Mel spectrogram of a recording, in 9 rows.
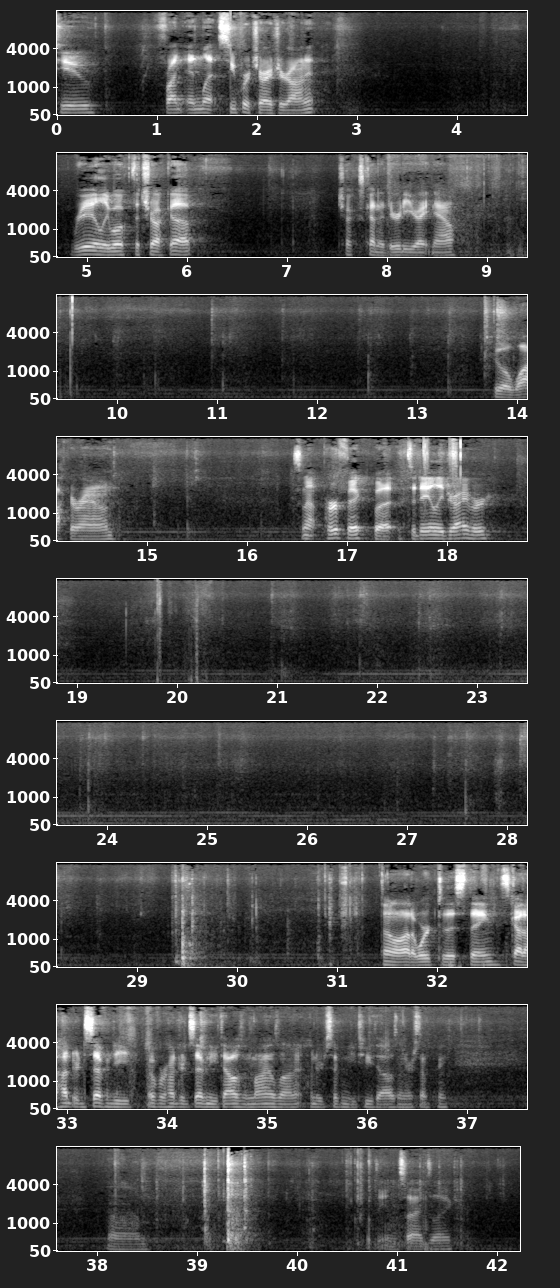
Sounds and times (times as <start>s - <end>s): Speech: 0.0s - 2.7s, 4.8s - 6.2s, 7.5s - 8.8s, 13.7s - 14.8s, 16.5s - 18.6s, 31.4s - 36.9s, 38.1s - 38.6s, 40.7s - 41.7s.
